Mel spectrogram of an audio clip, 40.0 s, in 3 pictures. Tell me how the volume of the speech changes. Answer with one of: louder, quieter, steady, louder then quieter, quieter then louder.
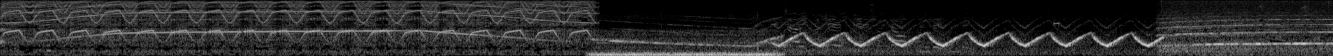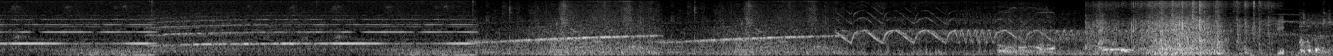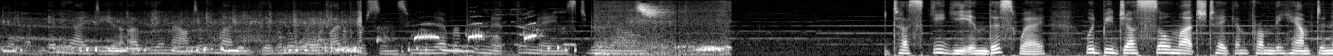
louder.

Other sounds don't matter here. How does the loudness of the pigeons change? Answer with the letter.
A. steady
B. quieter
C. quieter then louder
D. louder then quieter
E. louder
E.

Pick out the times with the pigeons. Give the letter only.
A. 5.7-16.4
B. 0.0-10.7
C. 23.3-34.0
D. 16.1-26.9
C.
